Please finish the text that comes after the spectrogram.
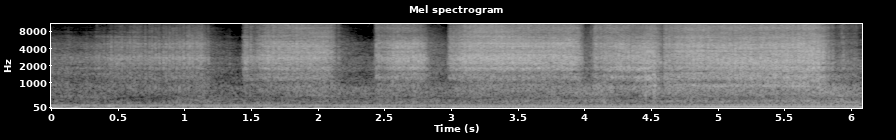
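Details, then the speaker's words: Hosim X07/X08 budget 1/10 brushless RC car after 4S bashing: harsh, gritty grinding in uneven bursts as the motor strains and the car won't move; owner suspects the diffs or other drivetrain parts are smoked. "Yeah, that drivetrach's not happy. No, we definitely smoked something."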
